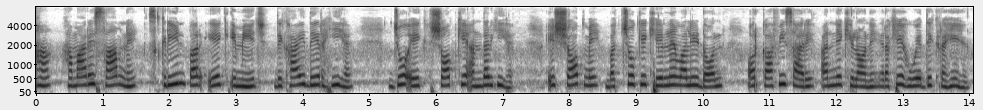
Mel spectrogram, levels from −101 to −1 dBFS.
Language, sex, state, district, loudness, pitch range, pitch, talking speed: Hindi, female, Maharashtra, Nagpur, -19 LUFS, 255-300 Hz, 275 Hz, 150 wpm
